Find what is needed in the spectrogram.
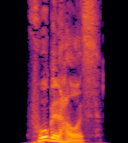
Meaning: birdhouse
- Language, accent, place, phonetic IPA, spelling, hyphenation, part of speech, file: German, Germany, Berlin, [ˈfoːɡl̩ˌhaʊ̯s], Vogelhaus, Vo‧gel‧haus, noun, De-Vogelhaus.ogg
